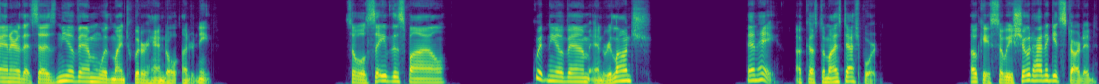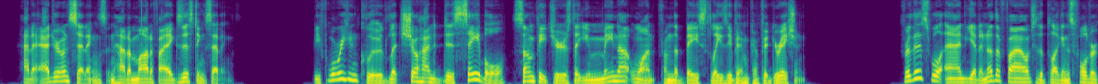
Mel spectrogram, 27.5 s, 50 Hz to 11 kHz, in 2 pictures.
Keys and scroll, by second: 3.8 Escape, 4.5-7.0 typing, 5.9 Escape, 7.1 Return, 18.6 space, 18.8 e, 21.2 j, 21.8 Return, 22.3 j, 22.9 Return, 24.3-27.4 typing.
